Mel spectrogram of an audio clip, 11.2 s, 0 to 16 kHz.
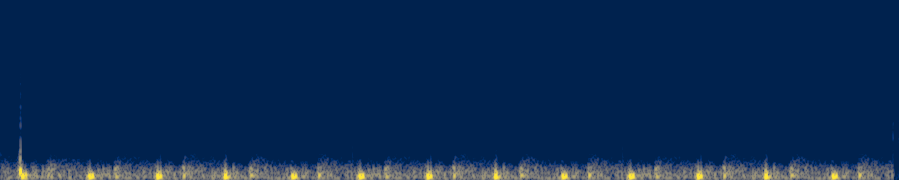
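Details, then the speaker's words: Aortic regurgitation, stethoscope at left lower sternal border, 3rd–4th intercostal space: regular heartbeat near 71/min with a soft blowing early diastolic murmur following each systole. "I hear a murmur that occurs after the stick moves or after systole it's occurring during diastole"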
